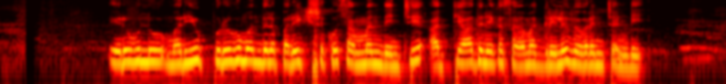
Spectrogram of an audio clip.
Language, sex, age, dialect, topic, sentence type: Telugu, male, 25-30, Utterandhra, agriculture, question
